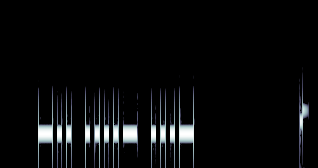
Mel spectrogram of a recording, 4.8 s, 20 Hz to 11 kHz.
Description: Morse code, heard as a keyed tone, about 17 wpm, 700 Hz. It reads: D4V
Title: All Cut Numbers - 3-Digit 17wpm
